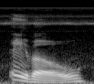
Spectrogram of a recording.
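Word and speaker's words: Aivo: It says Ivo, Evo, Avo, however that is pronounced. A-I-V-O, Avo.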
